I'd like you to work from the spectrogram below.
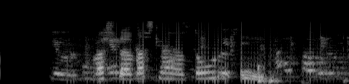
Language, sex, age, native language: Icelandic, female, 13, Icelandic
